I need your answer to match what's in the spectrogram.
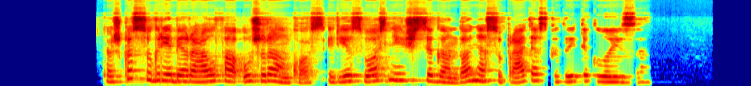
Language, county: Lithuanian, Alytus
